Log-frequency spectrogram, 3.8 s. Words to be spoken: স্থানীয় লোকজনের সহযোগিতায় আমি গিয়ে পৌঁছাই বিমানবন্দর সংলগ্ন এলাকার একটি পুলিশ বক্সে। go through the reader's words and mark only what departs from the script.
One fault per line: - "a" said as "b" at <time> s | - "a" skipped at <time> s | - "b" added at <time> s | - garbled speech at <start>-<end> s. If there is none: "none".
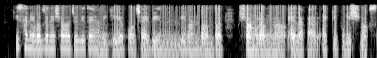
none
